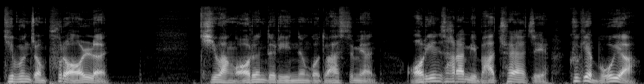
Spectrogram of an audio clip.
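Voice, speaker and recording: A man's voice: low-pitched, animated, moderate pace, dry recording, clean studio sound. A man voicing a sneering middle-aged sister-in-law who taunts sarcastically, in a read-aloud story. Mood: taunting.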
